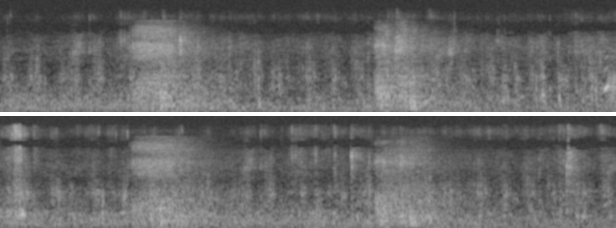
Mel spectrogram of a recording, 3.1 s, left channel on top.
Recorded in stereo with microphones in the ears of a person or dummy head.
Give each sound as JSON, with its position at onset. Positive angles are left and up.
{"t": 0.6, "sound": "footsteps", "side_deg": 10, "distance_m": 2.5}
